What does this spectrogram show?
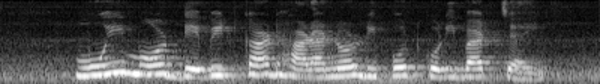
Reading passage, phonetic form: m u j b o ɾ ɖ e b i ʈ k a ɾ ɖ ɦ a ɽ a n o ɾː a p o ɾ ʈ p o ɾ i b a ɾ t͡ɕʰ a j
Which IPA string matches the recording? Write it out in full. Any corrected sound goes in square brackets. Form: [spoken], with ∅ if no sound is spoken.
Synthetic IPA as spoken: m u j [m] o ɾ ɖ e b i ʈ k a ɾ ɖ ɦ a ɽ a n o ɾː [i] p o ɾ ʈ [k] o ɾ i b a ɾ [t͡ɕ] a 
